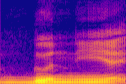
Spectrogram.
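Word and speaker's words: دنيا: Misalnya dun dun ia kalimat dunia kalimat dunia itu tidak kita baca secara hukum idghom kalau kita baca secara hukum Islam kita cara bacanya adalah Dwi Dwi ya tapi cara baca kalimat tersebut dengan cara baca hukum izhar dunia nun mati ketemu dengan huruf ya seperti itu atau kalimat qinwanun Kwan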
